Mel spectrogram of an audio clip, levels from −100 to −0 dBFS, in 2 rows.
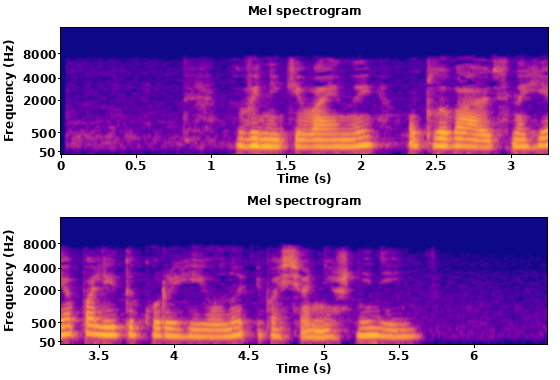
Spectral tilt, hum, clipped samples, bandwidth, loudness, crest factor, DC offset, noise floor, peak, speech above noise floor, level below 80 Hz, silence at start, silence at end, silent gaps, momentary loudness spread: -7.5 dB/octave; none; under 0.1%; 7.4 kHz; -22 LUFS; 18 dB; under 0.1%; -69 dBFS; -4 dBFS; 48 dB; -58 dBFS; 1.2 s; 0.85 s; none; 6 LU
